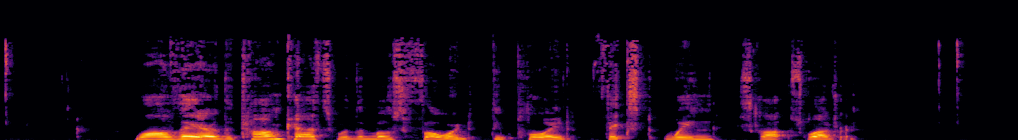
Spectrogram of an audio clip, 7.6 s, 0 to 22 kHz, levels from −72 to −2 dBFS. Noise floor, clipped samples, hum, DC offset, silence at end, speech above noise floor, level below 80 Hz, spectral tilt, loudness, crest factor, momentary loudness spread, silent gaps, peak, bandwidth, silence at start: -76 dBFS; under 0.1%; none; under 0.1%; 1.25 s; 58 dB; -62 dBFS; -5 dB/octave; -18 LUFS; 18 dB; 15 LU; none; -2 dBFS; 16.5 kHz; 1 s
